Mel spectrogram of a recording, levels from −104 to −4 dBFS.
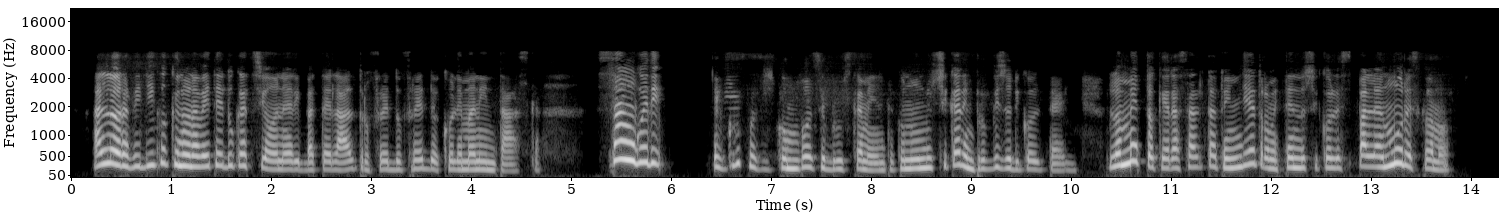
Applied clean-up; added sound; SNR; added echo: neural mask model Resemble Enhance denoiser.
